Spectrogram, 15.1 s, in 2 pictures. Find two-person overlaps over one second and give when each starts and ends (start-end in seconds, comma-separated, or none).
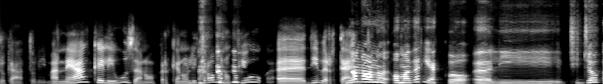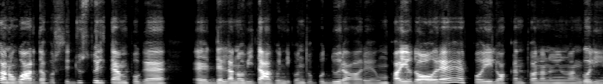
none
